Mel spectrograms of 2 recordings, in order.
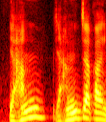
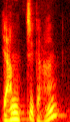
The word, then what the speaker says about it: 양쯔강: 양자강 있죠. 양쯔강. 그래서 한자로는 양자강이라 쓰고 발음은 양쯔강이라고 하는데, 그 양쯔강 하류가 지금 문제랍니다.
